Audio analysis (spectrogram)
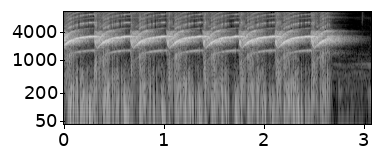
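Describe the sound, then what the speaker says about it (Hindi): A shrill electronic buzzer alarm on a homemade motion sensor security project pulses rapidly in about eight even bursts, loud and close, then cuts off abruptly. "तो जैसे मैं इसके आगे हाथ रखूँगा, सेंसर के आगे हाथ रखूँगा, तो हमारा बजर साउंड करने लगेगा।"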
